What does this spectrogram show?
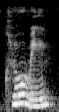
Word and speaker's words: chlorine: Chlorine, INE, because it's just an element on its own, a diatomic molecule.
